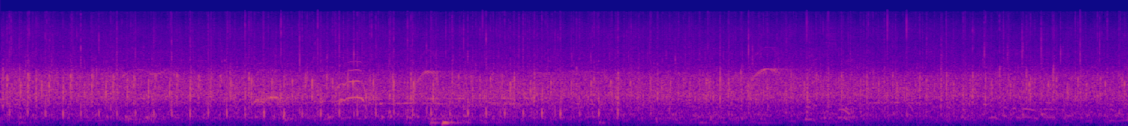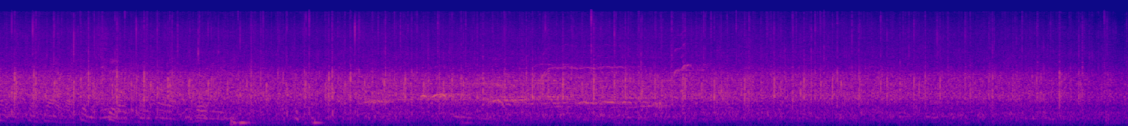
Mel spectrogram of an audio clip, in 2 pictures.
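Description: A large audience applauding steadily for about half a minute, with a few voices calling out over the clapping. The applause fades away just before the end.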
